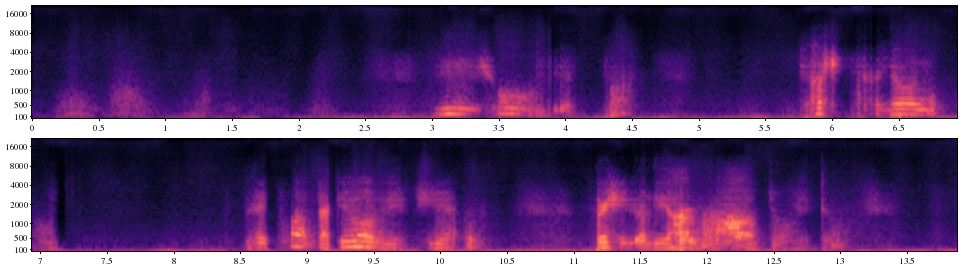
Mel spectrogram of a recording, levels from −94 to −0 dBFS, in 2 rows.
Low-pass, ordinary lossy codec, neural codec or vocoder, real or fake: none; none; codec, 44.1 kHz, 0.9 kbps, DAC; fake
